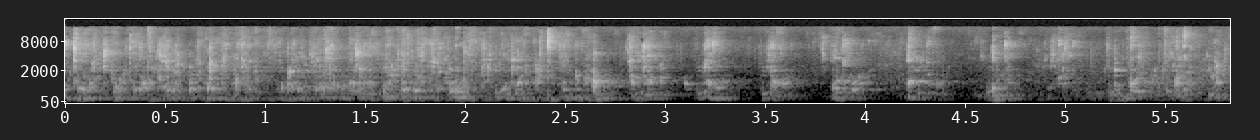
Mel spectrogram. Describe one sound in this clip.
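Water splashes into a metal sink.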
